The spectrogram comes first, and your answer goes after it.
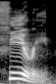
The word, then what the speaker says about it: theory: Theory. Theory. What a great theory. Theory. It's only in theory. Stick the tongue out. Feel the air passing. If you hear theory, then you want to relax the tongue.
